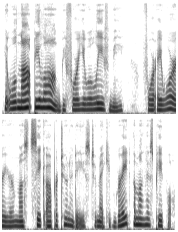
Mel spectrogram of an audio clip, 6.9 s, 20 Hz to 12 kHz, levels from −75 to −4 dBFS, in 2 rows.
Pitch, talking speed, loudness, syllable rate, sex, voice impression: 165 Hz, 200 wpm, -19 LUFS, 5.2 syllables/s, female, feminine, adult-like, tensed, hard, clear, fluent, intellectual, calm, reassuring, elegant, lively, slightly strict, slightly sharp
